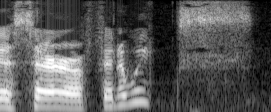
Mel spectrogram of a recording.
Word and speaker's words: Serafinowicz: With Peter Serafinowicz, I think I'm saying that right, as The Tick. – And okay, yes.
